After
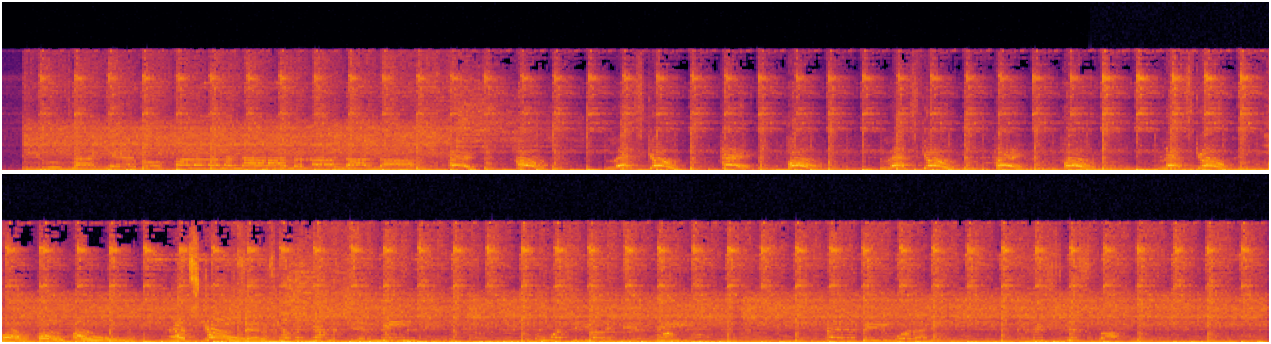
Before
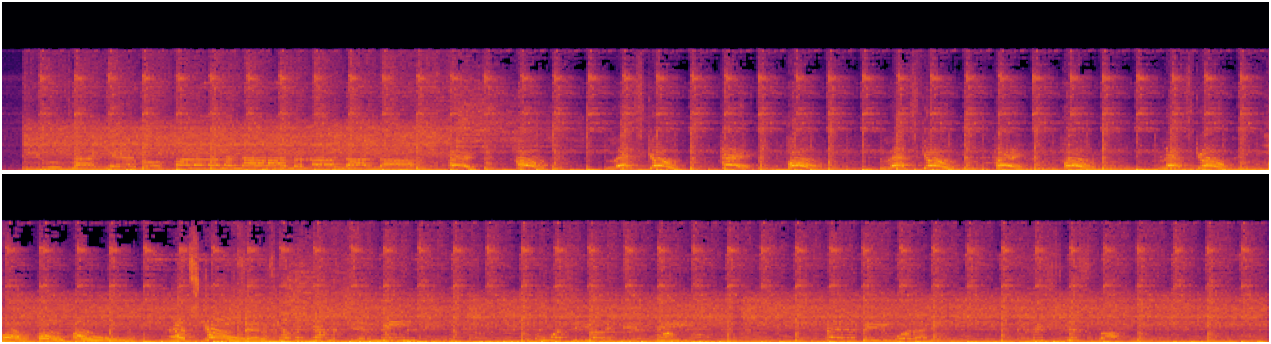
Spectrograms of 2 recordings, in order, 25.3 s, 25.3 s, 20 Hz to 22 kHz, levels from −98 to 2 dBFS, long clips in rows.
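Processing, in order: high shelf 5900 Hz +6.5 dB, from 10.88 s +12 dB; gain +2.5 dB

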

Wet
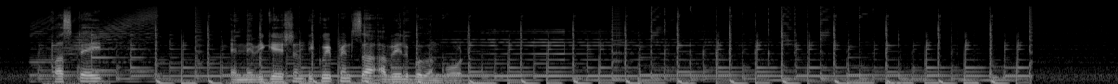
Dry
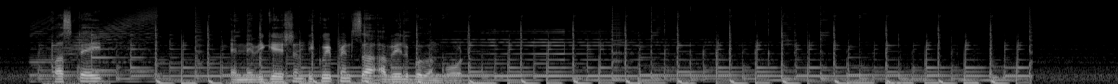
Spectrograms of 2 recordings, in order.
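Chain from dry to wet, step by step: high shelf 2300 Hz +6 dB, from 6.49 s +11 dB; gain -4 dB

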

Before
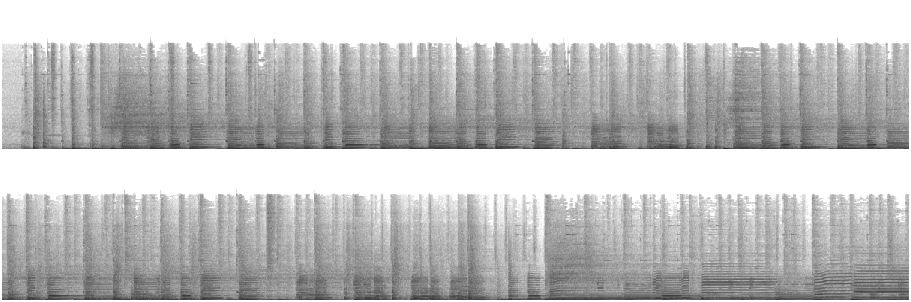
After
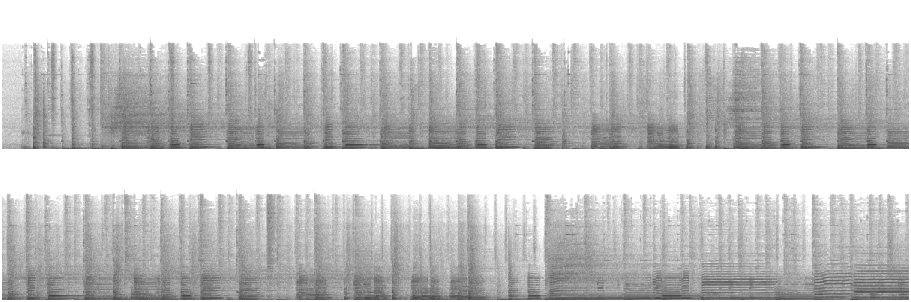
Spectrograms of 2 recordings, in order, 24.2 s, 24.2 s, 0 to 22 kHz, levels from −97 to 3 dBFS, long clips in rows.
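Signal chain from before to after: HPF 180 Hz 6 dB/oct; gain -3.5 dB

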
